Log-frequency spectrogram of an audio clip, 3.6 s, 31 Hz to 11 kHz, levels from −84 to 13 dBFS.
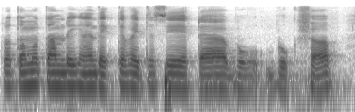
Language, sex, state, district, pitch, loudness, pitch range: Bengali, male, Tripura, Unakoti, 115 Hz, -19 LUFS, 110-125 Hz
